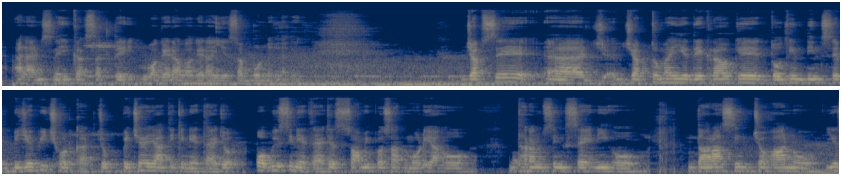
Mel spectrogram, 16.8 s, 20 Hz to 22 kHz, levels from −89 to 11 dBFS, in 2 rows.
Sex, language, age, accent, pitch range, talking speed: male, Hindi, 20-39, native, 110-135 Hz, 180 wpm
